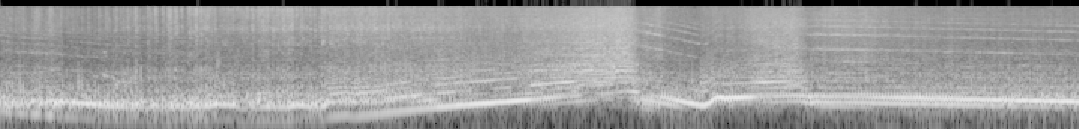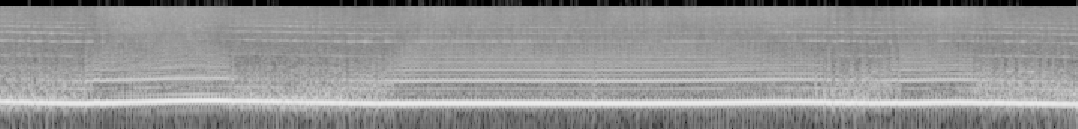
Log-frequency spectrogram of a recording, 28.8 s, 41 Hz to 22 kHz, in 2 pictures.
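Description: Supercharged 427 big-block Chevy V8 in a Ford Anglia gasser, heard from inside the car: it pulls with rising pitch, falls sharply at a gear change about nine seconds in, pulls again, then settles into a steady cruise.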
